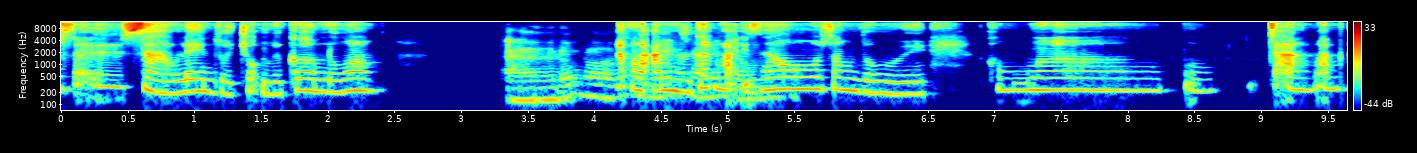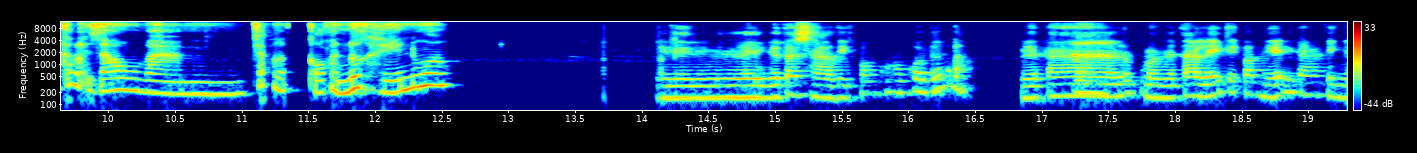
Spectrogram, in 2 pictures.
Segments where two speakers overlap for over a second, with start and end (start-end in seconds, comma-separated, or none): 4.2-5.4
